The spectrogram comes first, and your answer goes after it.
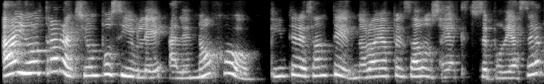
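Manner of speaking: high, amazed voice of a brain discovering something; surprised brain. Retold or imitated. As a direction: play the brain going "oh wow, I never knew". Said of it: "Tu cerebro dice".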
